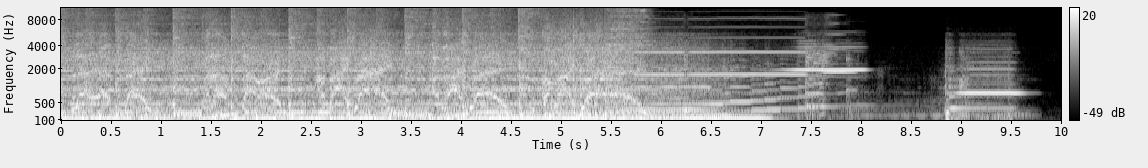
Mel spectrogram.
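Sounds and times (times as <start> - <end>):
rock band playing: 0.0 - 9.6
loud electric guitar chord: 1.0 - 9.7.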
